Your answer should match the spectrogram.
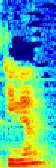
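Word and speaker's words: Cillian: de su nombre se escribe con C, pero es Killian, eh, que es un irlandés.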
